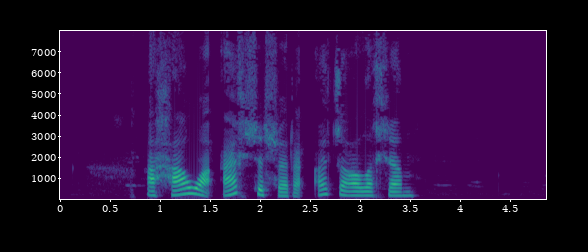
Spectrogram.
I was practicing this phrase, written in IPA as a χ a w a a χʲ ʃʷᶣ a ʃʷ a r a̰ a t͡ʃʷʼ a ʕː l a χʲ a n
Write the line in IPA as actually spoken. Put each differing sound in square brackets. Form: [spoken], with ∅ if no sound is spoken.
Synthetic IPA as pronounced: a [ħ] a w a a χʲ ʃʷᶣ a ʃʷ a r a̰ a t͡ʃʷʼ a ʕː l a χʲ a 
